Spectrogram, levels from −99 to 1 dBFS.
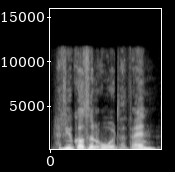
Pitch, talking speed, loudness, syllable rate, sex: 155 Hz, 325 wpm, -20 LUFS, 7.5 syllables/s, male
